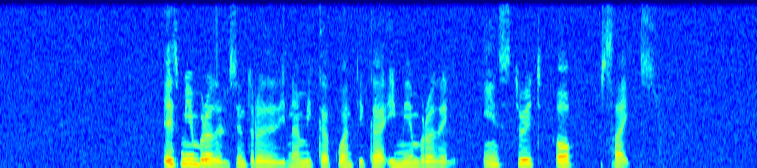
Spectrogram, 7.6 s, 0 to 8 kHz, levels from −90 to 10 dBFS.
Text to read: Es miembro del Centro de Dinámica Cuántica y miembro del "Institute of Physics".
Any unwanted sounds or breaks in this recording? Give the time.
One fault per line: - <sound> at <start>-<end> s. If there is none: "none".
none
